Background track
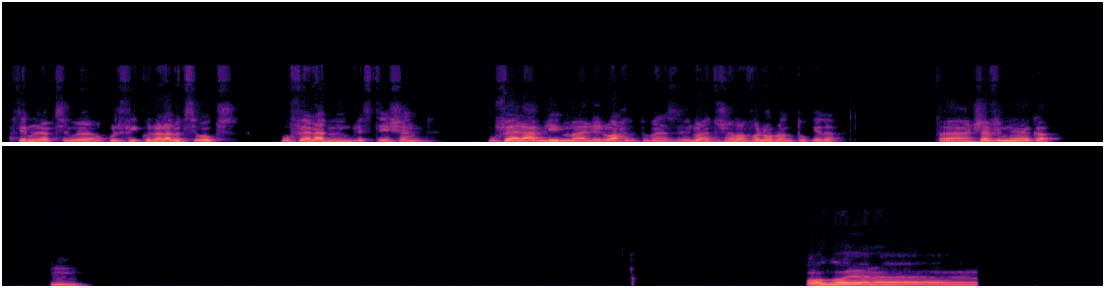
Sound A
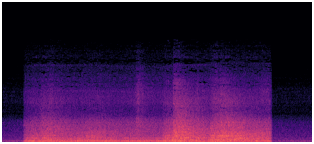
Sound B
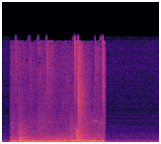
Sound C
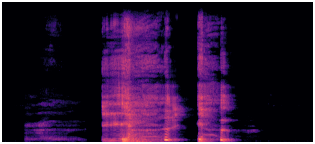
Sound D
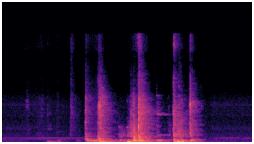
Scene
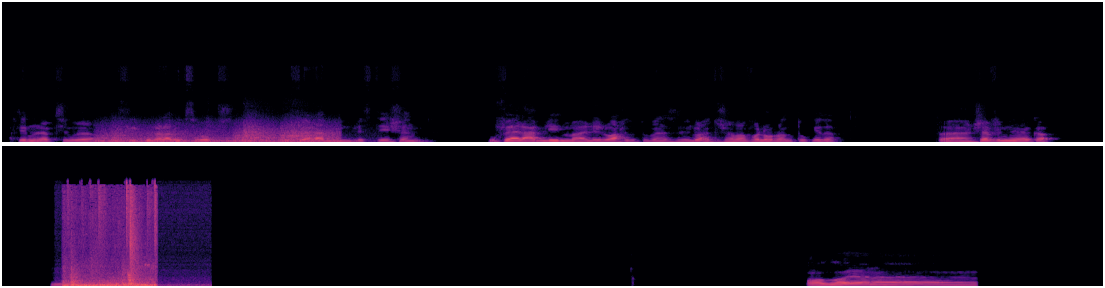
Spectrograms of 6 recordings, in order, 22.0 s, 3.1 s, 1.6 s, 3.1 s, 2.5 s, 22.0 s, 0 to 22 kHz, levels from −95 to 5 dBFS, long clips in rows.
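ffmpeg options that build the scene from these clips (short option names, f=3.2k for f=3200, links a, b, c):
-filter_complex "[0:a]volume=-15.5dB[a];[1:a]lowpass=2k,atrim=end=3.1,asetpts=PTS-STARTPTS,volume=-15.5dB,afade=t=in:d=0.004:c=hsin,afade=t=out:st=3.096:d=0.004:c=hsin,adelay=700[b];[2:a]atrim=end=1.57,asetpts=PTS-STARTPTS,volume=-4dB,afade=t=in:d=0.004:c=hsin,afade=t=out:st=1.566:d=0.004:c=hsin,adelay=11530[c];[a][b][c]amix=inputs=3:normalize=0"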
